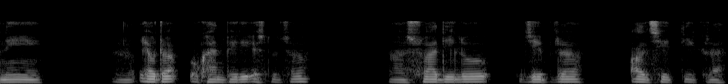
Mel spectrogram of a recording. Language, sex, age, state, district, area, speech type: Nepali, male, 45-60, West Bengal, Kalimpong, rural, spontaneous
